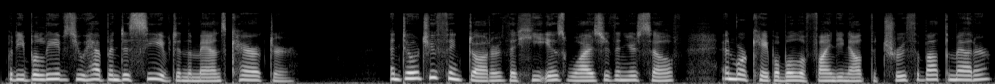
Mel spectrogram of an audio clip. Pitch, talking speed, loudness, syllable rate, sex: 200 Hz, 200 wpm, -18 LUFS, 5.5 syllables/s, female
